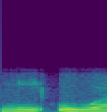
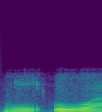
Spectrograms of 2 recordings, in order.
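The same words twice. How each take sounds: The two takes are said the same way.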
